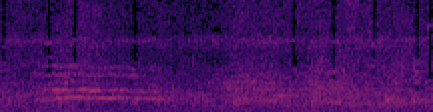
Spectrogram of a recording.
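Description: A faint, short animal call lasting about half a second, over a steady background hiss.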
